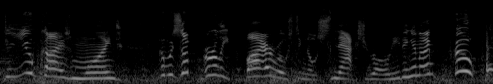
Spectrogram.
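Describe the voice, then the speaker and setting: A woman's voice: very high voice, big pitch swings, moderate pace, noisy background. A woman voicing a cranky, tired little boy dragon who sounds put-upon, in a cartoon. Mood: grumpy.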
